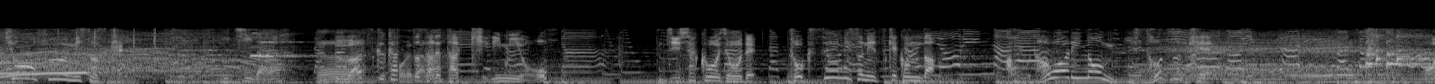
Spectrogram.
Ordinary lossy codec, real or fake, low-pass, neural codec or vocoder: none; real; 5.4 kHz; none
